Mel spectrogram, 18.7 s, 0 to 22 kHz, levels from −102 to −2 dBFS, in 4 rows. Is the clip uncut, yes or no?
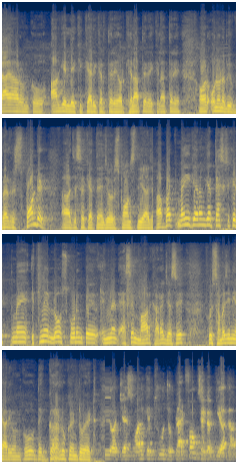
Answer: no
